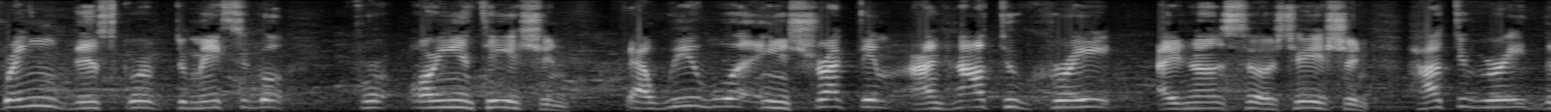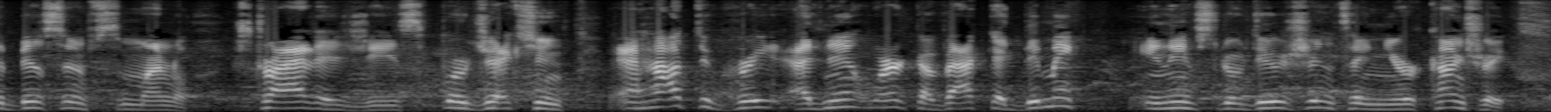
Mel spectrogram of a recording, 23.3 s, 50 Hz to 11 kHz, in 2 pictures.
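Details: Adult man with acquired ataxia and myoclonus (Lance-Adams syndrome) after brain damage from Legionnaires' pneumonia and a 12-day induced coma; reports difficulty speaking and articulating; ataxic dysarthria.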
